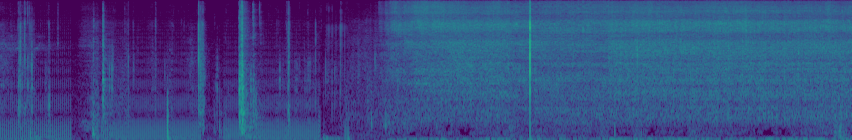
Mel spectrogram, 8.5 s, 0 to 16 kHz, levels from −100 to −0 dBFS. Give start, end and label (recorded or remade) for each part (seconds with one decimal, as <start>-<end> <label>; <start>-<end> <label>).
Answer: 0.0-5.1 recorded; 5.1-6.1 remade; 6.1-8.5 recorded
